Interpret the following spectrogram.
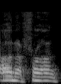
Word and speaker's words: Anne Frank: Well, you mentioned I only written a couple of fulllength plays and one of them is called Anne Frank Lives or Anna Frank Lives. that's how she actually pronounced her name.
